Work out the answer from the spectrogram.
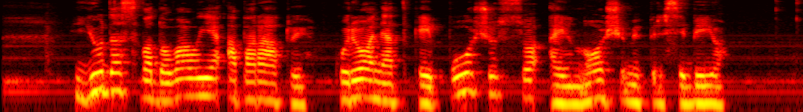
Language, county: Lithuanian, Šiauliai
